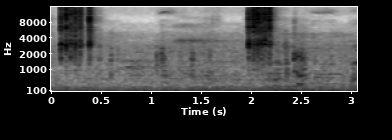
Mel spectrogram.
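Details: Kawasaki ZX9R engine after rebuild, cranking without spark plugs; rattly, ratchety clatter over the starter whir; owner suspects noise from the crankshaft area, cause unconfirmed.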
